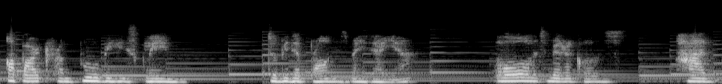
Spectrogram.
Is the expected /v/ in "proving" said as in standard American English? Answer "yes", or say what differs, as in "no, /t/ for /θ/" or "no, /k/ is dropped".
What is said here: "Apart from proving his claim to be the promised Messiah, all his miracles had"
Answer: no, /b/ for /v/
